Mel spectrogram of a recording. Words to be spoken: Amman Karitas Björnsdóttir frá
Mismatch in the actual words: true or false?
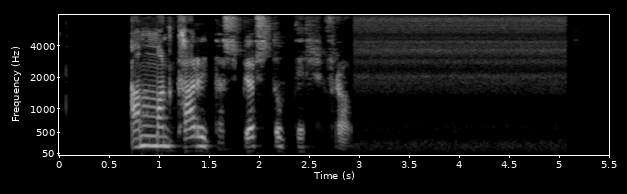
false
